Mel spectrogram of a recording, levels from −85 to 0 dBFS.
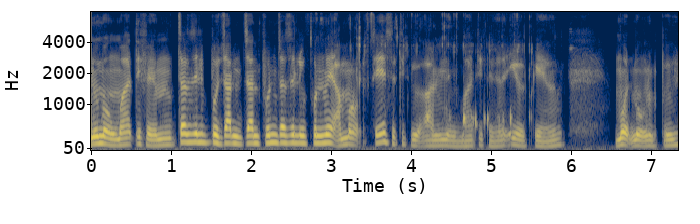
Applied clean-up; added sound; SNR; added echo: neural diffusion model UNIVERSE++.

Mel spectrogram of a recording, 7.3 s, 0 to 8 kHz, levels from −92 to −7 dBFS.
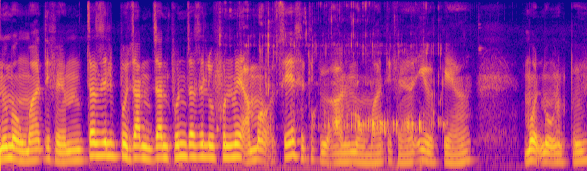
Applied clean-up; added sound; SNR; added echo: none; Liquid; 16 dB; none.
